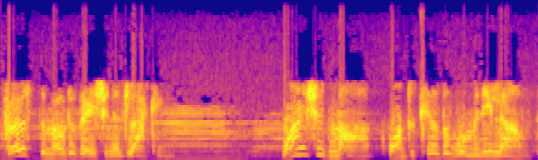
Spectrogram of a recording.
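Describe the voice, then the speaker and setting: A man hosting a 1970s radio mystery, giving grave, measured, dramatic scripted narration. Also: sits high, big pitch swings. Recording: dull old radio recording. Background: loud suspense music.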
